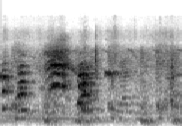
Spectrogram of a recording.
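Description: A dog barking, over background music.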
